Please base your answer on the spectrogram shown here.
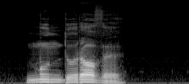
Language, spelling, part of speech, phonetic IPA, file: Polish, mundurowy, adjective / noun, [ˌmũnduˈrɔvɨ], Pl-mundurowy.ogg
